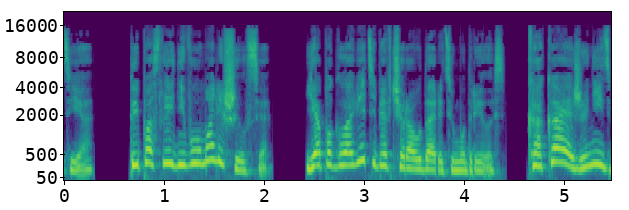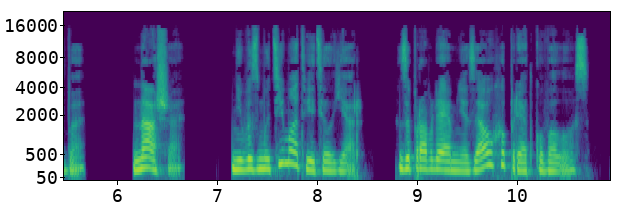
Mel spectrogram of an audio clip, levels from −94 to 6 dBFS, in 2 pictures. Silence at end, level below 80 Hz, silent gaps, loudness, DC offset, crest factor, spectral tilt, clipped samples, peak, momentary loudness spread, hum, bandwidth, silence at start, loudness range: 0.25 s; -52 dBFS; 0.31-0.64 s, 2.10-2.40 s, 4.43-4.62 s, 5.71-6.15 s, 6.68-7.14 s, 8.56-8.77 s; -17 LUFS; under 0.1%; 16 dB; -5.5 dB/octave; under 0.1%; 0 dBFS; 10 LU; none; 16 kHz; 0 s; 3 LU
